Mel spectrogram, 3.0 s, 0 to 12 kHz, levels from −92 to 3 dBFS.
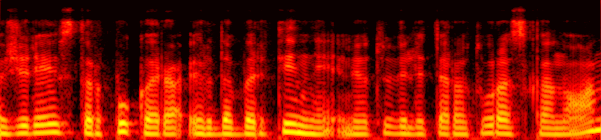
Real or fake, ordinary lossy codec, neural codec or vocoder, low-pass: fake; Opus, 32 kbps; codec, 16 kHz, 4 kbps, FunCodec, trained on Chinese and English, 50 frames a second; 7.2 kHz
